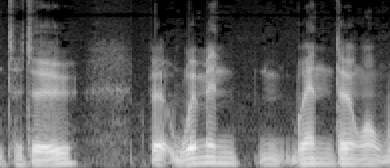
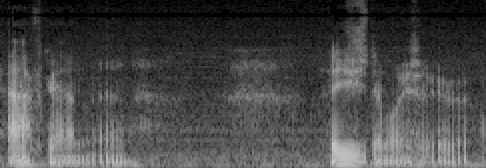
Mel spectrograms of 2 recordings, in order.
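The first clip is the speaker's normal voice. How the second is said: ordinary talk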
